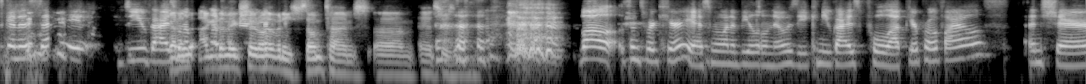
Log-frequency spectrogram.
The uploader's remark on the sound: the first Zoom date on the pod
